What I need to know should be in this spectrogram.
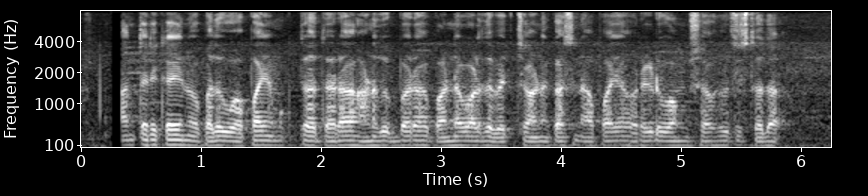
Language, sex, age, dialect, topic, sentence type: Kannada, male, 46-50, Central, banking, statement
